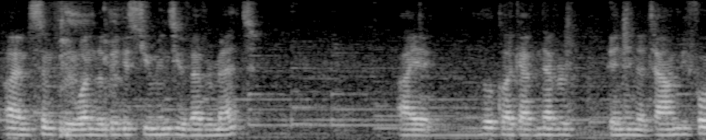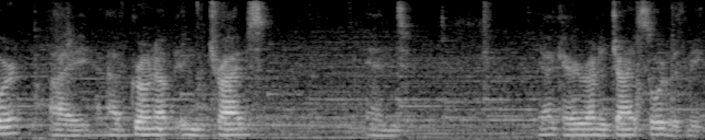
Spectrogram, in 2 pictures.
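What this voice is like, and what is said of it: Put-on character voice. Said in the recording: “This is my character voice.”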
